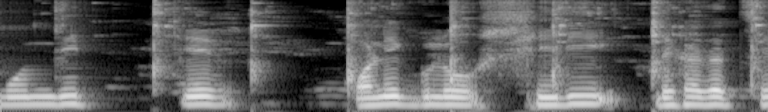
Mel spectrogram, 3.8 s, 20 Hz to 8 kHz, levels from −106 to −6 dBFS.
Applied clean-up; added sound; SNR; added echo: classical method log-MMSE.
